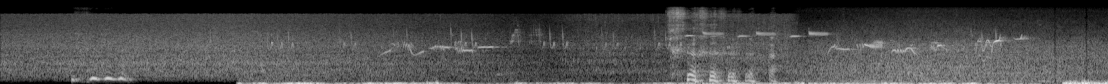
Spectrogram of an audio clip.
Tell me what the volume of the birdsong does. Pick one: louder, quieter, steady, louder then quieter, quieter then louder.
louder.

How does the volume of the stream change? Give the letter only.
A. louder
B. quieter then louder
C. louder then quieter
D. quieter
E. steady
B.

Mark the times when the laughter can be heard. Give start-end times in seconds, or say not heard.
0.7-1.4, 6.7-7.8.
